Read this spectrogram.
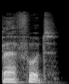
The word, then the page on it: barefoot: British English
